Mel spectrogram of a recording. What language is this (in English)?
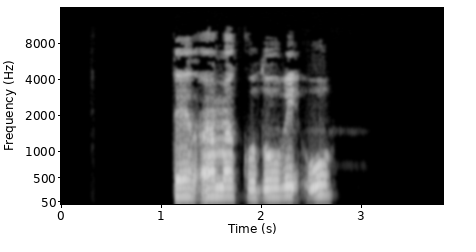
Tepeuxila Cuicatec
